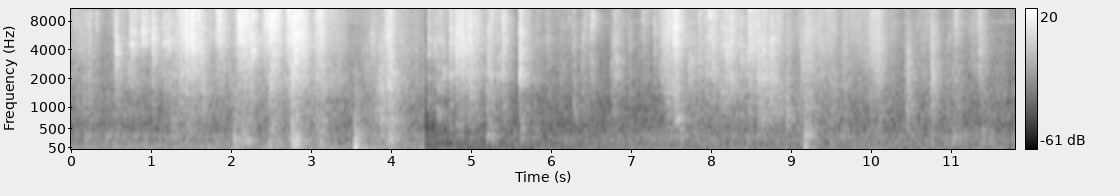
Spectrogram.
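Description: Hands working an electric floor-heating mat onto a plywood subfloor: the mat's mesh and tape strips rustle, crinkle and scrape in quick irregular strokes as it is peeled and pressed down.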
